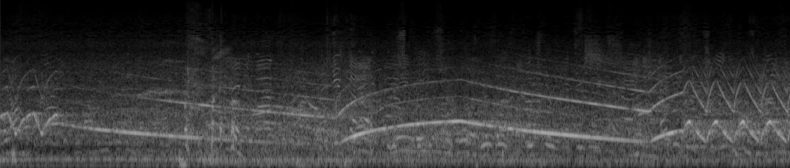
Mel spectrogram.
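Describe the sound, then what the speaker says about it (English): Fire truck sirens at a Christmas parade wail and whoop continuously, rising and falling in overlapping sweeps over steady crowd and street noise, loud and close. "the sirens of the fire trucks, things are going to get a little loud for the next few minutes"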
